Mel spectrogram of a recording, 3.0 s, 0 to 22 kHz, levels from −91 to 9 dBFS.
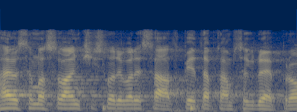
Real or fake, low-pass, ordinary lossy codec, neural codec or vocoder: real; 7.2 kHz; MP3, 64 kbps; none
